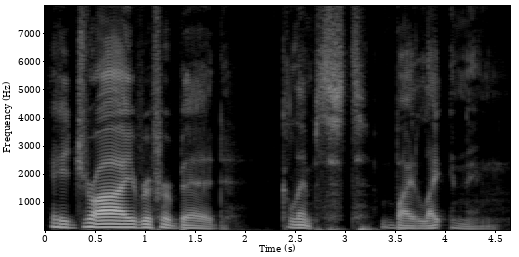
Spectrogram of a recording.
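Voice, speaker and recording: A man hosting a poetry podcast, reading scripted lines in a measured, deliberate way with long pauses between short phrases. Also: deep voice, animated, dry recording, clean studio sound.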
